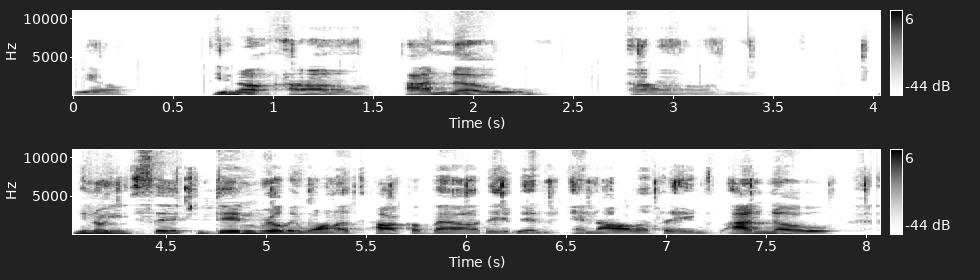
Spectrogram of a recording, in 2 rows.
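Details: Adult man with spinocerebellar ataxia type 15 (SCA15), a rare progressive neurodegenerative disorder; his speech has worsened since his early 40s, along with imbalance: ataxic dysarthria.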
